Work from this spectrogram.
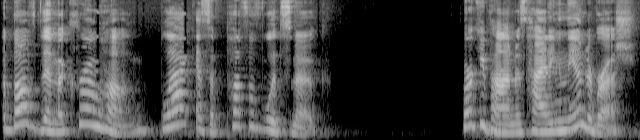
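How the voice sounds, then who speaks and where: A woman reading a children's storybook aloud as a teacher would, in an expressive narrating style. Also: a little high, moderate pace.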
